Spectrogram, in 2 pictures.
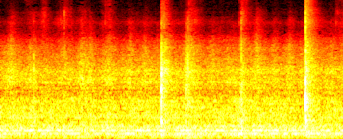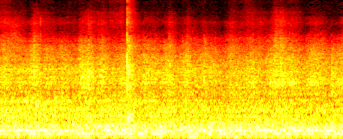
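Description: Plastic DVD cases being handled: four sharp clicks and knocks, the loudest about one and a half and three seconds in, over a steady low hum.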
